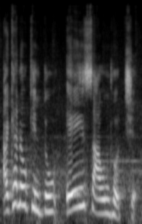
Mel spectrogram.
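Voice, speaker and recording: A woman with a Bengali accent who teaches English pronunciation and repeats each word, then models the correct form slowly. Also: high-pitched, lively intonation, darkish tone, a little hiss or hum. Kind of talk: spoken English lesson.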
